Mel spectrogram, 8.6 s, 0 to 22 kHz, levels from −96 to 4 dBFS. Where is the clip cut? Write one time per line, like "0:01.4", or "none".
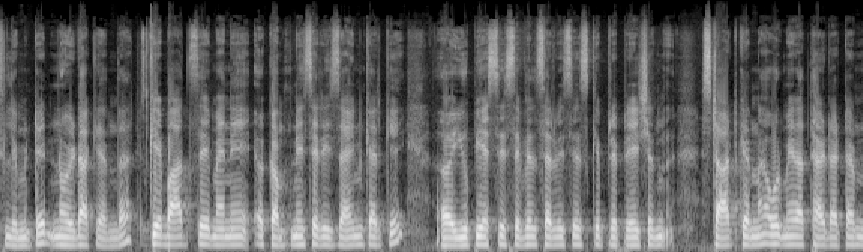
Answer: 0:01.4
